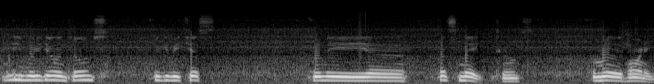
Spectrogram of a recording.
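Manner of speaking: high, silly talking-dog voice; pretend dog voice. Dog propositions the cat, high mock-animal voice.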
